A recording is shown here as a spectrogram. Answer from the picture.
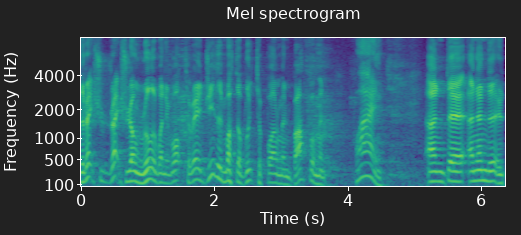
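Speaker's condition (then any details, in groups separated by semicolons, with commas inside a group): Cleft palate and cleft lip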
